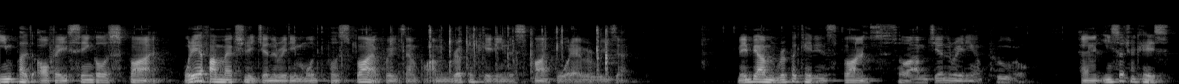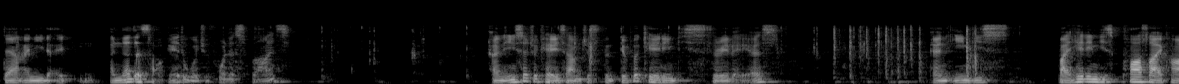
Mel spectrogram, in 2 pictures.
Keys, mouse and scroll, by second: 1.4-3.5 middle drag, 3.5 ctrl+a, 7.8 click, 8.8 click, 10.6 click, 14.5 middle click, 15.3 click, 16.2-16.8 middle drag, 16.8 click, 17.9 shift+d, 18.8 click, 19.4-23.5 drag.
